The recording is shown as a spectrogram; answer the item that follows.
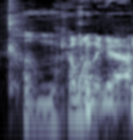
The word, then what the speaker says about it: Kumagai: Playing the role of Kim, that was Denise Kumagai, I believe is how it's pronounced. – Come. – Come on, a guy.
